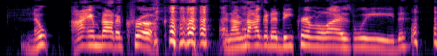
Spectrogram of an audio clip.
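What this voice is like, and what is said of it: Richard Nixon impression. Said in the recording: “that was my Nixon impression.”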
